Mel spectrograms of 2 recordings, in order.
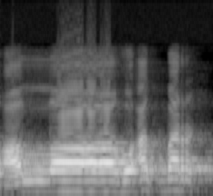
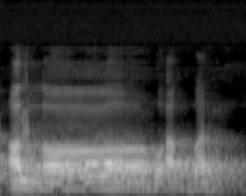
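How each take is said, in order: First: It is said at full, normal loudness. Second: It is said softly and quietly.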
